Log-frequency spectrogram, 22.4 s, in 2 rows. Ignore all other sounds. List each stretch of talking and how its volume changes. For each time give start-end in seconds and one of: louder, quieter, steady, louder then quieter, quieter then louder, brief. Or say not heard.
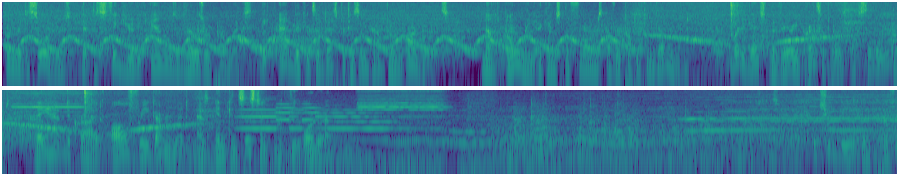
0.0-15.3 steady
20.6-22.3 brief.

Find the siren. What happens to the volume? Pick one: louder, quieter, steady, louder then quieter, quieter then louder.
quieter.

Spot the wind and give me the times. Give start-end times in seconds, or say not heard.
0.0-22.3.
